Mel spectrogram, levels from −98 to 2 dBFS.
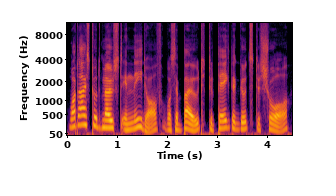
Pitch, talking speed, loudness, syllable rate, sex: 150 Hz, 215 wpm, -19 LUFS, 3.9 syllables/s, male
